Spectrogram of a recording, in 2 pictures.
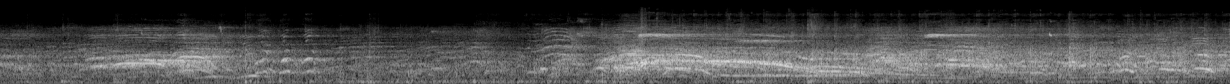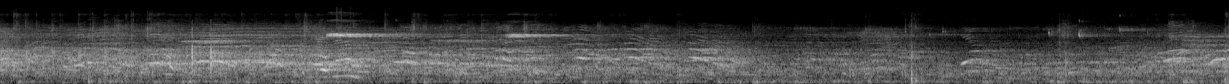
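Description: Young women shout and cheer across a large echoing gym.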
